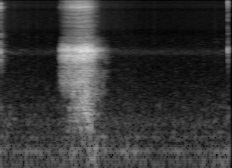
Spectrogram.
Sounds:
Sniff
